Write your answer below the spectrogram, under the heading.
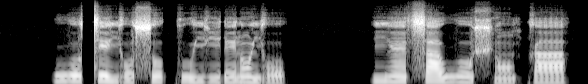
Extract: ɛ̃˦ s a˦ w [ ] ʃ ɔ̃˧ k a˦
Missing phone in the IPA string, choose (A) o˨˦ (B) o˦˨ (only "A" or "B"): B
